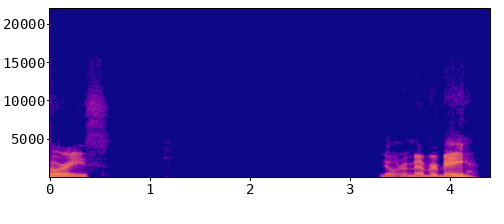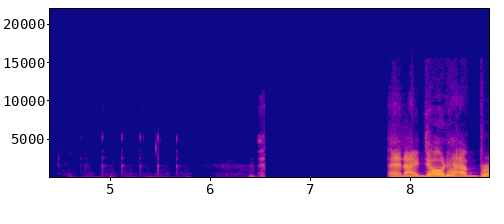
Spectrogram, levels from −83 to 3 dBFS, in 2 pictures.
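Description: At 1.37 s the speech drops into dead silence and stays there until 2.54 s, then picks up at exactly the point it left off. That's a rebuffering stall: the player ran dry of downloaded audio and simply waited for more. The same thing happens again from 6.54 s to 7.78 s. Nothing gets skipped either time, but each pause stretches the clip, by about 1.17 s and then 1.23 s.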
